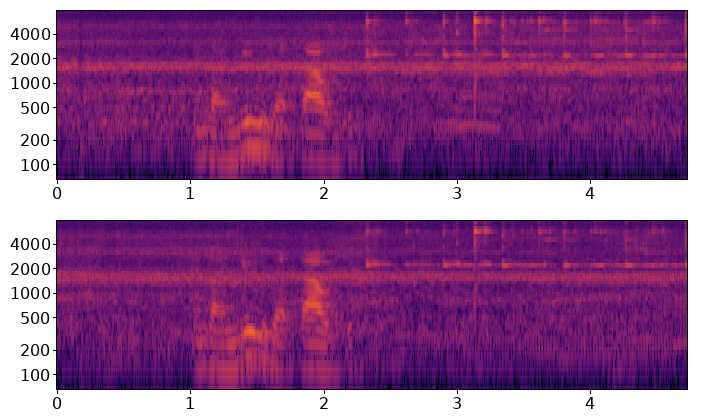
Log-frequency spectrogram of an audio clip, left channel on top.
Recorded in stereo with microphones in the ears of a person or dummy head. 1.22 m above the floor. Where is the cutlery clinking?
10° left (ahead or behind), 2 m.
